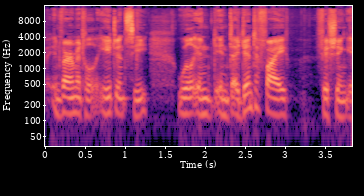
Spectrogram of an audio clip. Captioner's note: speaking French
